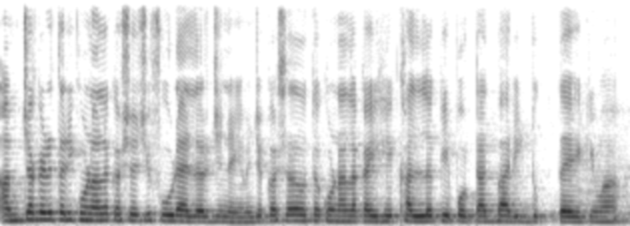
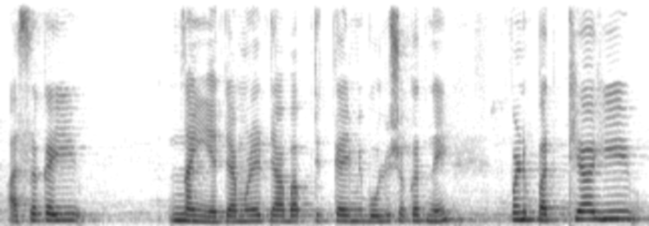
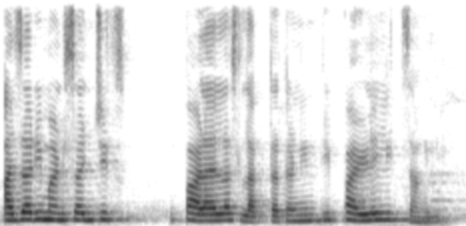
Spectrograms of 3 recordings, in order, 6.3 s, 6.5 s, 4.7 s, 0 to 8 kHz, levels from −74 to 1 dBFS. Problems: constant background noise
